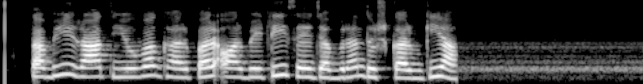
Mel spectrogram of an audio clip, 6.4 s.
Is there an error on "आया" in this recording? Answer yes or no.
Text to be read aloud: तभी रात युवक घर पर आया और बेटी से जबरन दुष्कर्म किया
yes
